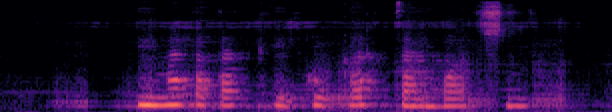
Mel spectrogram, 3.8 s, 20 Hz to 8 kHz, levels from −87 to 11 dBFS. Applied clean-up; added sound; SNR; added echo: neural separator model SepFormer DNS4.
